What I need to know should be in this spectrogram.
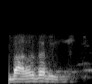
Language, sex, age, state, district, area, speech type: Odia, male, 18-30, Odisha, Kendujhar, urban, conversation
